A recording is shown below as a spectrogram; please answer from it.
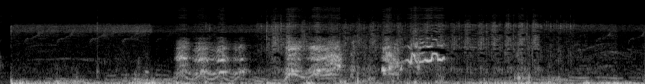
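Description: A dog barking, then yelping in short high cries as a tiger seizes it, over a steady low rumble.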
